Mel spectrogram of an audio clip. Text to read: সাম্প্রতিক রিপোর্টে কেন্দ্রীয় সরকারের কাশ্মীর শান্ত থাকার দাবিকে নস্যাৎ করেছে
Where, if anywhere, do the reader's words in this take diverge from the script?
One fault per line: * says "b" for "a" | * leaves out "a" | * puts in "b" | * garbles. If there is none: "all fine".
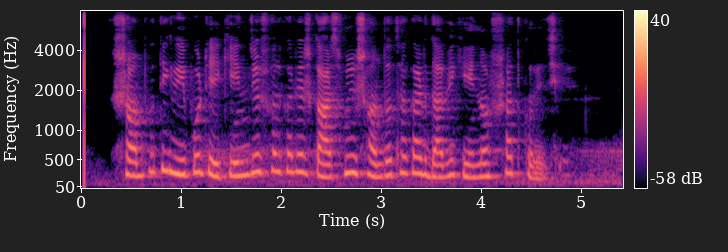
all fine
